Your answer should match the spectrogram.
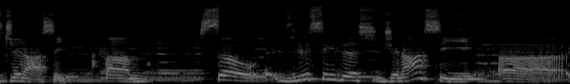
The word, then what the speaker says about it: Genasi: It's Genasi confirmed D&D Beyond. It has a pronunciation button. Oh, cool. I'll take it. It's Genasi.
